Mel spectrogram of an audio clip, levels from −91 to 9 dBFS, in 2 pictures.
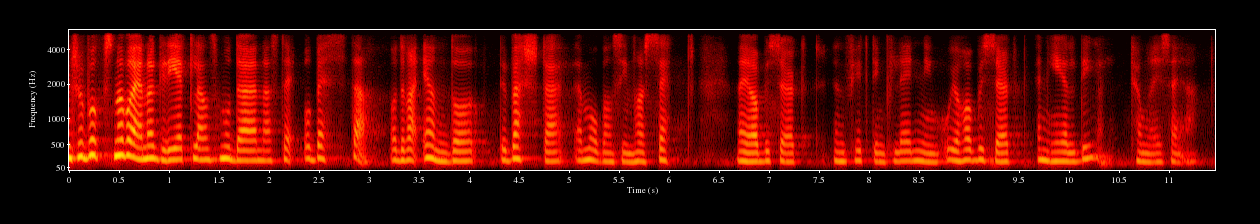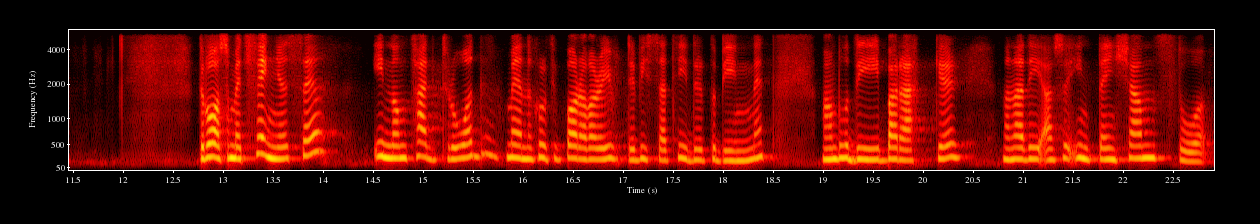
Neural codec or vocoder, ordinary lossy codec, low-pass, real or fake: codec, 24 kHz, 0.9 kbps, WavTokenizer, large speech release; none; 5.4 kHz; fake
